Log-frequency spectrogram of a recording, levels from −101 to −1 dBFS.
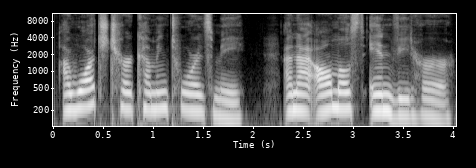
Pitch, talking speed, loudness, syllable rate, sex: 185 Hz, 165 wpm, -16 LUFS, 4.6 syllables/s, female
